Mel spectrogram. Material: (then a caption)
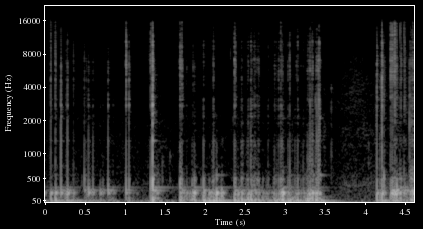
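Metal mesh. Long dark nails scratch the hollow metal mesh grille of a silver Blue Yeti microphone, with both hands at the sides and one hand over the top. The result is a dense run of rough, close-up scratching bursts with a heavy low, boomy body around 200 Hz. Sharp bright rasps cut through, and each one dies away almost at once.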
